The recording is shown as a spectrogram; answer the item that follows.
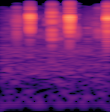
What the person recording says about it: You can hear that. You can shake it up just kind of like a spray paint can.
